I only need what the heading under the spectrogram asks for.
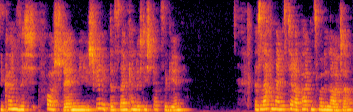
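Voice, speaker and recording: Her pitch high and her intonation fairly even, a woman talks at a moderate pace. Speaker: guest writer. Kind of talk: reading aloud.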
